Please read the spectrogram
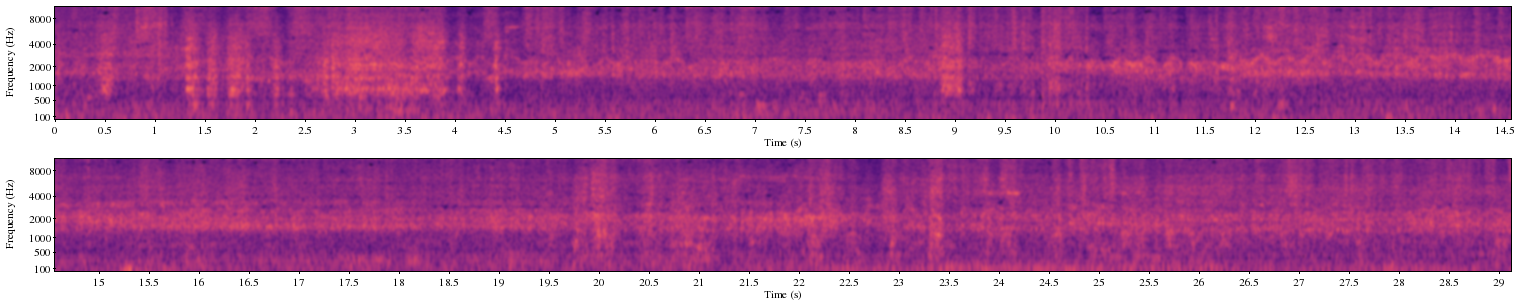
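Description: Water spraying onto a muddy motorbike as it is washed: a steady hiss, with occasional sharper splashes.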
